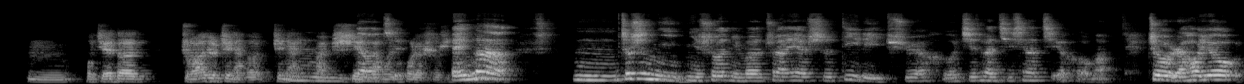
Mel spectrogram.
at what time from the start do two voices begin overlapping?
2.8 s

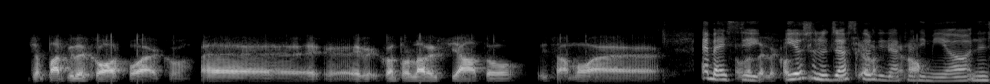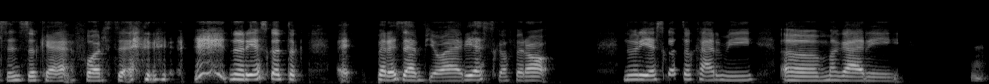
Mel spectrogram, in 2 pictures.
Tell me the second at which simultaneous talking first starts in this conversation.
7.4 s

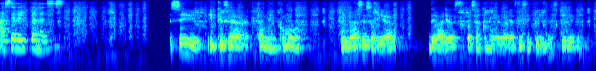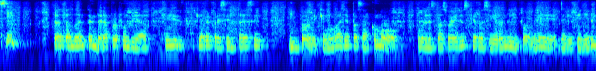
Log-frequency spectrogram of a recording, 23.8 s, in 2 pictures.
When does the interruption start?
none

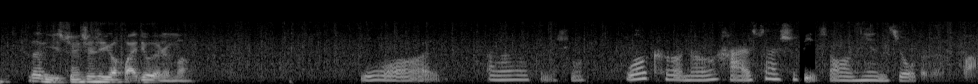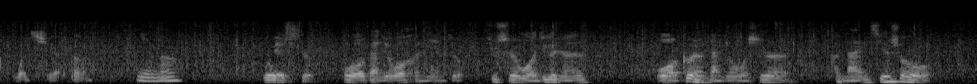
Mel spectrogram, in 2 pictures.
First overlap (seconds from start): none

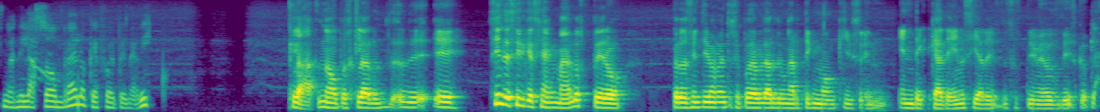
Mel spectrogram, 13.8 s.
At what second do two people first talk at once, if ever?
none

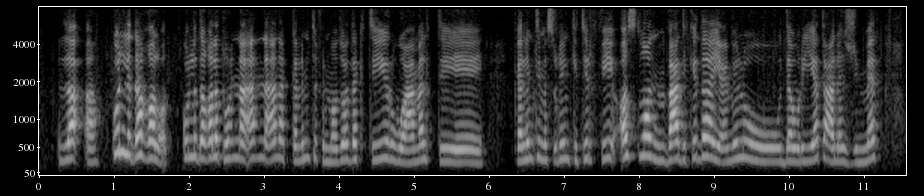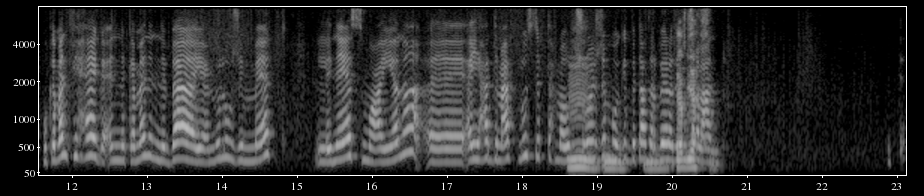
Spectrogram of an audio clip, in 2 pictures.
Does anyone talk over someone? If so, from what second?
18.6 s

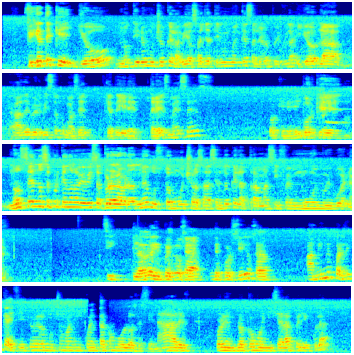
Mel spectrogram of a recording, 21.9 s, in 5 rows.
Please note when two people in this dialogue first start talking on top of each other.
none

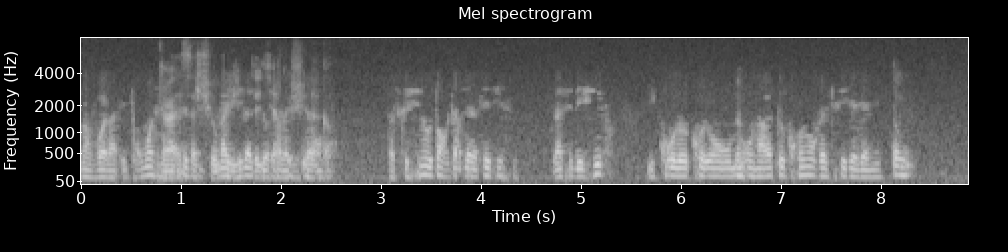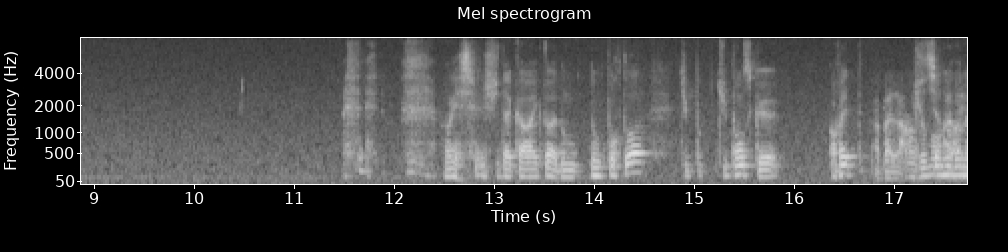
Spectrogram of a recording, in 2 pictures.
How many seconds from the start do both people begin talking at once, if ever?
0.8 s

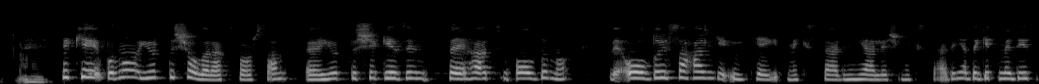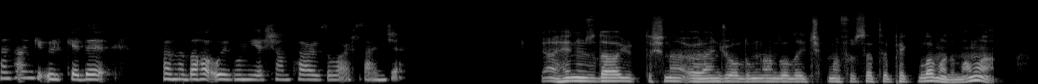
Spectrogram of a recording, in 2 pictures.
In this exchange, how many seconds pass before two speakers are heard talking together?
none

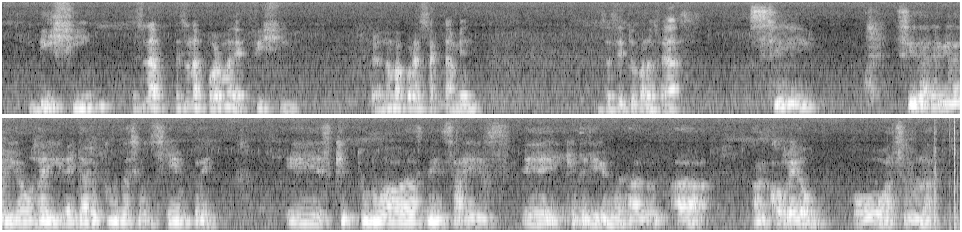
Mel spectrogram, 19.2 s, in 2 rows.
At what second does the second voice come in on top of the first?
none

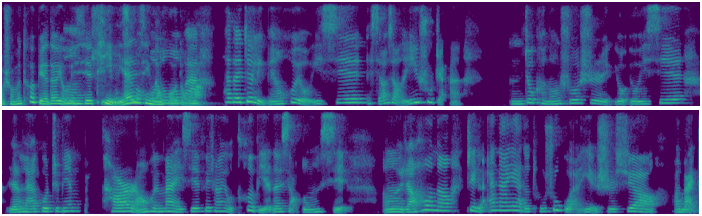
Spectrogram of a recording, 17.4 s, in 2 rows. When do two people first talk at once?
0.8 s

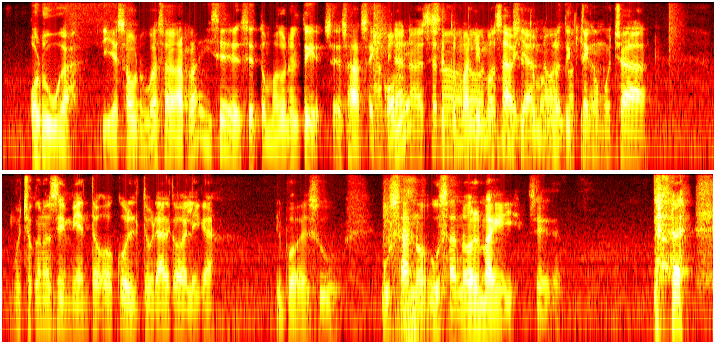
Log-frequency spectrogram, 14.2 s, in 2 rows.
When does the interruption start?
3.7 s

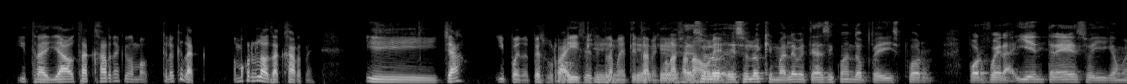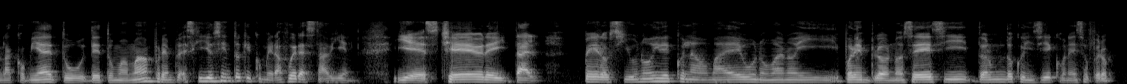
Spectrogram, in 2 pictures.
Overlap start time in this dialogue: 5.5 s

